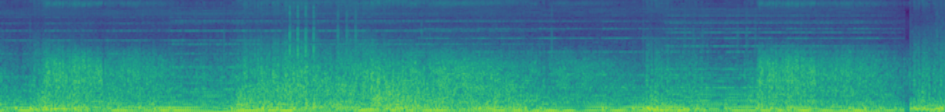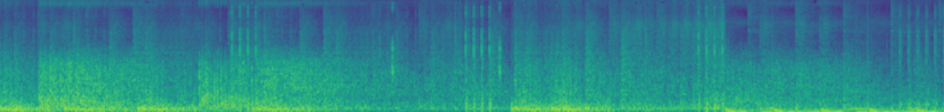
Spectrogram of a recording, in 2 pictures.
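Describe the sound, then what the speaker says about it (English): Artillery fire in the World War II strategy game Counter Action, loud dense barrages of booming blasts and crackling gunfire rolling continuously over nearly twenty seconds, with no talking. "Use artillery to rescue the situation."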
